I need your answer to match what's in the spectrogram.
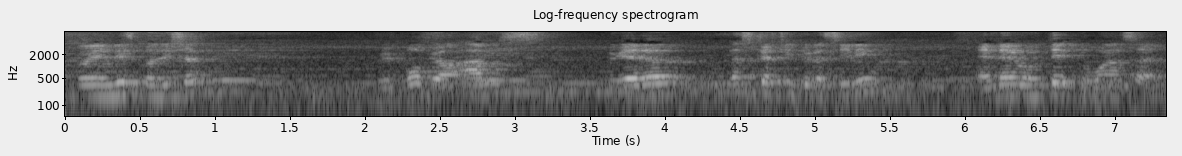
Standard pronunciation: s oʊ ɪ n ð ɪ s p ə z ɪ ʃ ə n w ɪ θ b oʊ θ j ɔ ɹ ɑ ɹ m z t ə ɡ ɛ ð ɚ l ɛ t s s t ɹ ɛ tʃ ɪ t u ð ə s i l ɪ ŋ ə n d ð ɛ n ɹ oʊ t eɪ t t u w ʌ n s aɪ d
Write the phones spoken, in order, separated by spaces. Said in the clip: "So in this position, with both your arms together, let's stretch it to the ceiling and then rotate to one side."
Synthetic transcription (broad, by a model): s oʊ ɪ n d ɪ s p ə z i ʃ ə n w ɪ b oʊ t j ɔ ɑ m s t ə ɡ ɛ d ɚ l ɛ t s s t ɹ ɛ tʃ ɪ t u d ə s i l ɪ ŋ ə n d ɛ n w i t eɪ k t u w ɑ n s aɪ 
